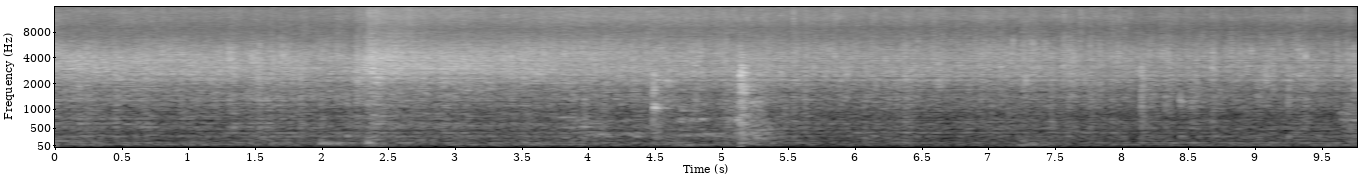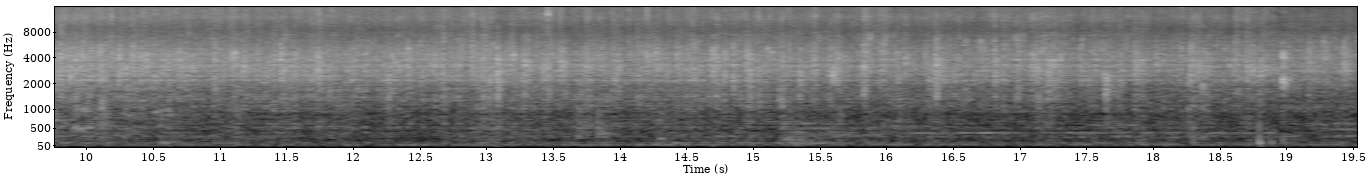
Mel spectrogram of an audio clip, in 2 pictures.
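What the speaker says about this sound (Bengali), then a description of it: "আমি মাছগুলো এক এক করে ফ্রাই প্যানে দিয়ে দিলাম।" Pieces of rohu fish fry in a pan with a loud, continuous close sizzle and crackle, with occasional stirring clicks, holding evenly throughout with no talking.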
